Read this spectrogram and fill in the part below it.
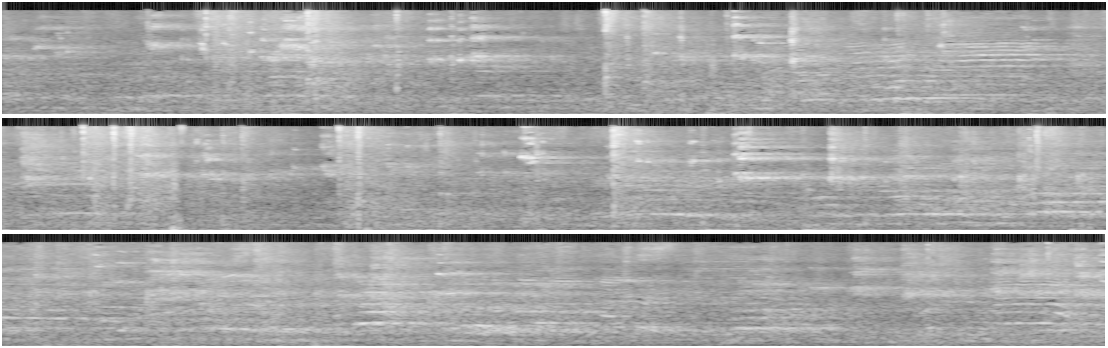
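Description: Shoes squeak on a hard floor.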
